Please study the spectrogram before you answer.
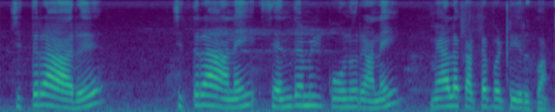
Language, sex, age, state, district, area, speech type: Tamil, female, 30-45, Tamil Nadu, Tiruvannamalai, rural, spontaneous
